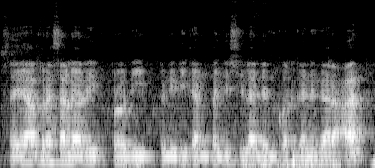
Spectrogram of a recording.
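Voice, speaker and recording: A young man haltingly giving his opinion as a student interviewee in an echoey room. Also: mid-range voice, monotone. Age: young adult. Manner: hesitant, halting. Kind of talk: spoken opinion to camera. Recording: echoey room with faint noise.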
